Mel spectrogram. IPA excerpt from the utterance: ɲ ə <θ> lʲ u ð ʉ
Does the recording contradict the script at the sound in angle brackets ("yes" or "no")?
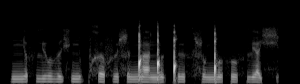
no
